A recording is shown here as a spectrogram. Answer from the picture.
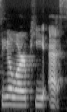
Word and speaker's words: Corps: River we're going to talk about a Corps it's spelled cor PS but it's pronounced Corps and it's a team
